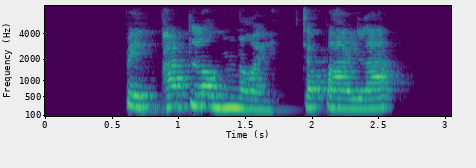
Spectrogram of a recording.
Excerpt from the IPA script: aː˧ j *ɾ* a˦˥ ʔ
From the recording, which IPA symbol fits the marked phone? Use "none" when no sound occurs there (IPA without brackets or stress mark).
l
